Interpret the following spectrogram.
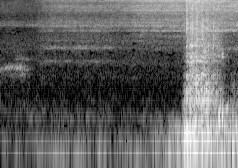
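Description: Near silence, then near the end a short soft whoosh as the RV propane oven's main burner lights off its pilot flame once the thermostat is turned up.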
